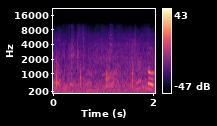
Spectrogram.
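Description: Pedestrian street ambience: a steady background hum with faint, scattered voices of passers-by, and a few light knocks and rustles as a performer climbs out from under a bedsheet on the pavement.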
